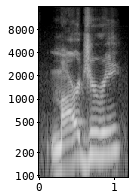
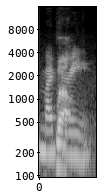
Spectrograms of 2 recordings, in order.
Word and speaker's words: Marjorie: yeah, like Marjorie, like the name, or margarine, like the butter substance. He didn't say margarine. Yeah, he said Marjorie.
